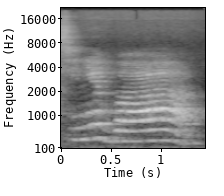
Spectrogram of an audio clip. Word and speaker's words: синева: правильно прочитала но по правильное ударение поставь на второй слог на 3 синева синева Почему это слово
